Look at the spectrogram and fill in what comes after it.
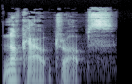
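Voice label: "knockout drops", English, British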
